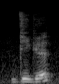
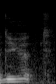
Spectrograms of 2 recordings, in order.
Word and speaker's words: 디귿: And then the next letter here is 디귿, which is a kind of like a D sound in English.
